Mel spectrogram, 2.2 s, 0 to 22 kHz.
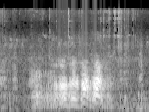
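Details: Two dogs, an 8-month-old bullmastiff and a 3-year-old Rottweiler and American pit bull terrier mix, playing roughly in a yard: a brief grumbling, whiny vocal burst in a few pulses, then quiet.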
